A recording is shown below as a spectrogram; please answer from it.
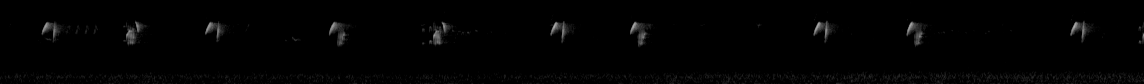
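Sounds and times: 
Hammond's flycatcher calling with sharp chips and burry notes: 0.4s - 2.4s, 3.3s - 3.6s, 4.2s - 4.7s, 5.5s - 6.6s, 8.2s - 8.4s, 9.1s - 9.4s, 10.7s - 11.4s.

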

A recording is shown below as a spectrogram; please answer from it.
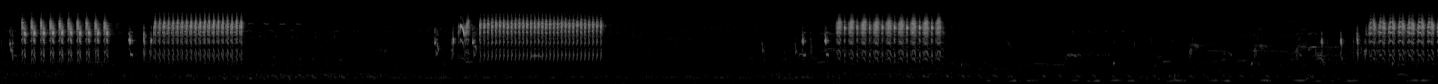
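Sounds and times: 
Marsh Wren song buzzing rattle: 0.2s - 2.5s, 4.5s - 6.1s, 8.2s - 9.5s, 13.6s - 14.3s.

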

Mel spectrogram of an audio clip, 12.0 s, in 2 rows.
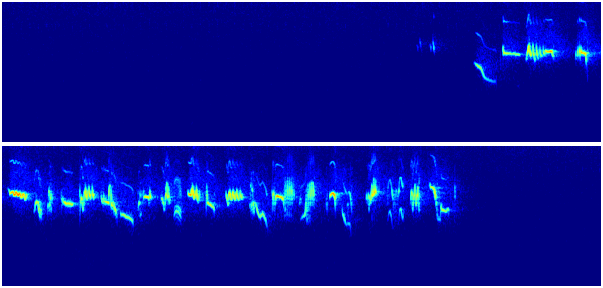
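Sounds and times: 
faint hiss: 0.0s - 11.9s
sage thrasher warbling song: 4.2s - 10.6s.

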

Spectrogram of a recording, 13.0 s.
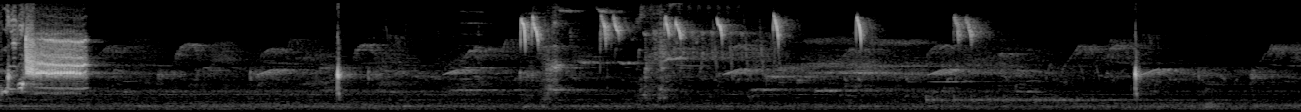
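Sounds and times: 
red-winged blackbird trilling and chattering: 0.0s - 0.9s, 5.2s - 7.9s, 9.4s - 10.0s.

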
